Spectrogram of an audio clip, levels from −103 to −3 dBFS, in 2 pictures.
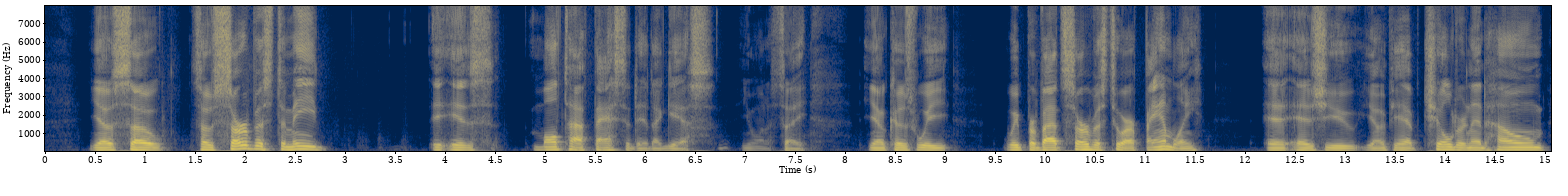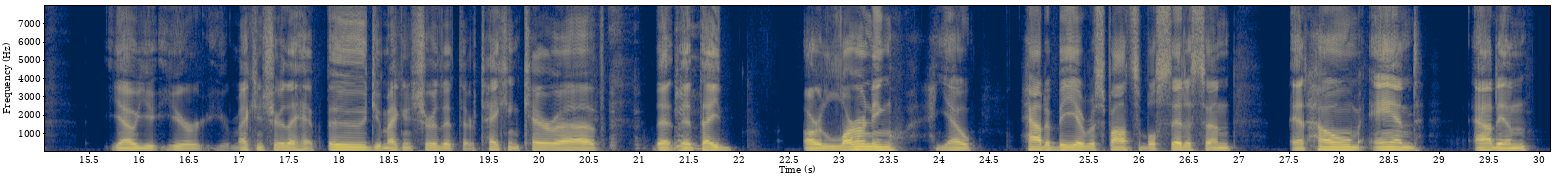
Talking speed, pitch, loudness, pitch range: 140 wpm, 115 Hz, -25 LUFS, 110-125 Hz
